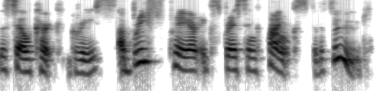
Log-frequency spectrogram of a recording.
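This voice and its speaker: Speaking with a Scottish accent, a woman uses a dark, mellow tone at a fairly slow pace, her pitch swinging very widely. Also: dry, close sound with no echo. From Scotland. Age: 50s. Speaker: conference interpreter. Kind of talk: prepared talk. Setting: pre-recorded speech.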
